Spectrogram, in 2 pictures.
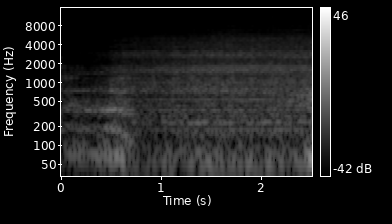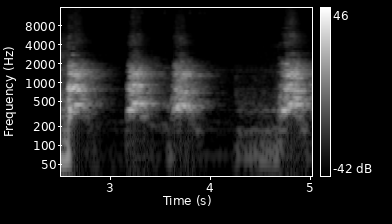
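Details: Great Dane named Padme barking indoors at a Roomba she dislikes; after a stretch of machine noise come four sharp, loud barks spaced roughly half a second apart.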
